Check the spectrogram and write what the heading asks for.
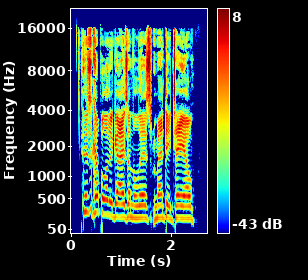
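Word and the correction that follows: Manti Te'o: I think I'm saying that right. I always screw that guy's name up. Monte Teo? Monte Teo. Manti. Manti. Ooh, Manti Teo.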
